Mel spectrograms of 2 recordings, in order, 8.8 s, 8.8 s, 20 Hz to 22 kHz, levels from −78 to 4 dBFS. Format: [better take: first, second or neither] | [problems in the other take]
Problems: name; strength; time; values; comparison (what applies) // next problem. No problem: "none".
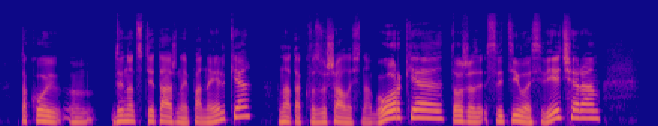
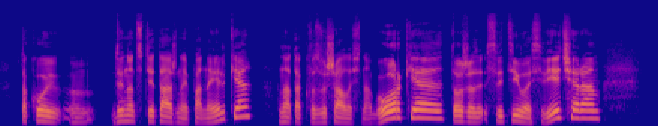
first | thin; somewhat; fading below 350 Hz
